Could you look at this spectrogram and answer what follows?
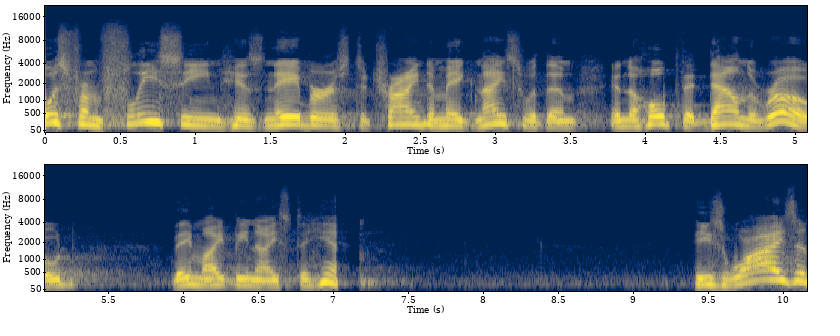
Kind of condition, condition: setting, live audience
